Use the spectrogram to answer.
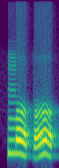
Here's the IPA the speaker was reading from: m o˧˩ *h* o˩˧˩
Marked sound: incorrect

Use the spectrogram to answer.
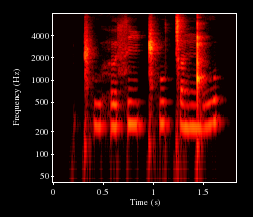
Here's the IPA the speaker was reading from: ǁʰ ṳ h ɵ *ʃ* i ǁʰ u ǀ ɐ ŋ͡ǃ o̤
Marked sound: incorrect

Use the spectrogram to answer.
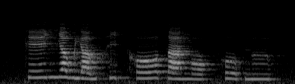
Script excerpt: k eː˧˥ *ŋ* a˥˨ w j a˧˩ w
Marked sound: incorrect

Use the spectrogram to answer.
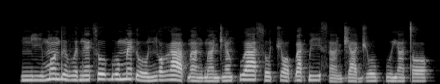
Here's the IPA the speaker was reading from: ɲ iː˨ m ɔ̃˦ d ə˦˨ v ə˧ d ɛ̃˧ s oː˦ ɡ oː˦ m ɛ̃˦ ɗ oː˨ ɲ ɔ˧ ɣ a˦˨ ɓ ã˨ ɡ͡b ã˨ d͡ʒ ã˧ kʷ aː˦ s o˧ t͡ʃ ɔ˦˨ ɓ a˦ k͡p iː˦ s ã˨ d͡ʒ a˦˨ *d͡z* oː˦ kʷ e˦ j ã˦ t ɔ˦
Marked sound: incorrect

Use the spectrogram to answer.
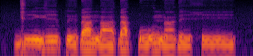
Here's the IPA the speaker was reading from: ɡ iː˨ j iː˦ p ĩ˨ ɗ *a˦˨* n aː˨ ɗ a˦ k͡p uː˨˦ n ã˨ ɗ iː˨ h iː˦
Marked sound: incorrect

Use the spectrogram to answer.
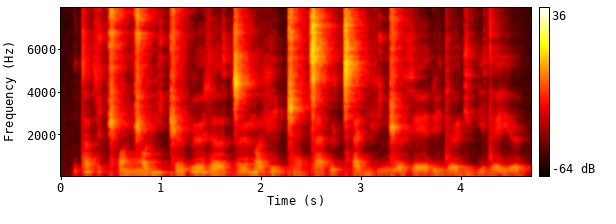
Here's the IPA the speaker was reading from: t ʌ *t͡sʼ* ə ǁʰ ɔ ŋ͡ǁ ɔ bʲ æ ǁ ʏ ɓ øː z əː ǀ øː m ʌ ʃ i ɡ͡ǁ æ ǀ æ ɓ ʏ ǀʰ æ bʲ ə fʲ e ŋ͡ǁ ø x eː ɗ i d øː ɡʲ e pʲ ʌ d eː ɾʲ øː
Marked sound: incorrect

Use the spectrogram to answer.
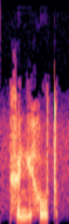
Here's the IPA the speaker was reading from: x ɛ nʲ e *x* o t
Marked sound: incorrect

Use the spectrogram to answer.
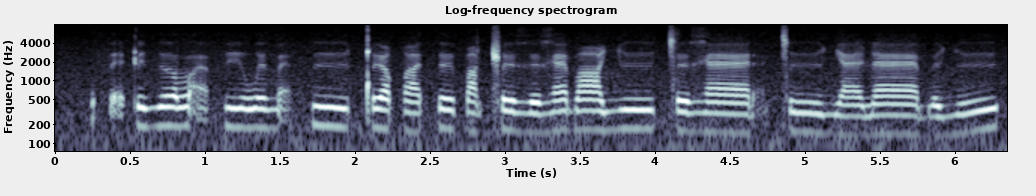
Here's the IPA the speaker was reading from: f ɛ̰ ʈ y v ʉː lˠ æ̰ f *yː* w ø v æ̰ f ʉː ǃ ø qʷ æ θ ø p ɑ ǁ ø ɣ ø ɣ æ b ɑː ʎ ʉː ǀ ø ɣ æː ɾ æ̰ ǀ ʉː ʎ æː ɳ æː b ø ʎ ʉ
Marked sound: correct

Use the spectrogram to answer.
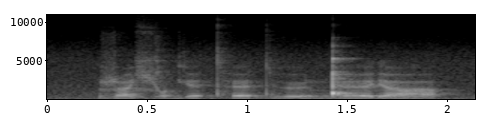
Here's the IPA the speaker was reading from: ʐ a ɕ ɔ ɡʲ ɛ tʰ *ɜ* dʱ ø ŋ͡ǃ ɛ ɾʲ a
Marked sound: incorrect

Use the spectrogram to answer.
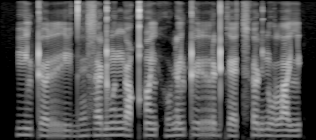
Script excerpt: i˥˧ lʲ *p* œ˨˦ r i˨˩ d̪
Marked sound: incorrect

